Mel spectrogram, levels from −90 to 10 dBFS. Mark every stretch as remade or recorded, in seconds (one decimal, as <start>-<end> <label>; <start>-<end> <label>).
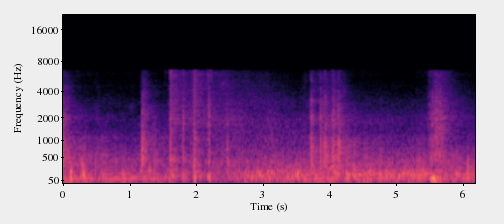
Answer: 0.0-2.7 remade; 2.7-3.6 recorded; 3.6-4.8 remade; 4.8-5.3 recorded; 5.3-6.2 remade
